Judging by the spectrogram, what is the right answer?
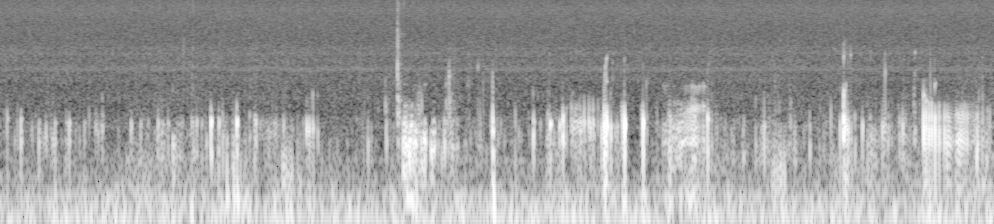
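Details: Own stomach recorded close to the belly after exercising and calming down; continuous low gurgling and rumbling with bubbling pops: stomach growling (borborygmi).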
